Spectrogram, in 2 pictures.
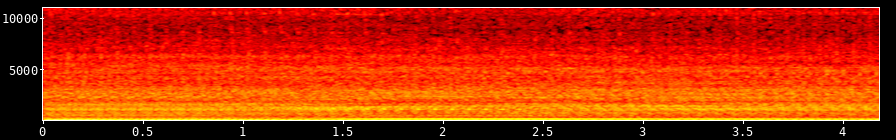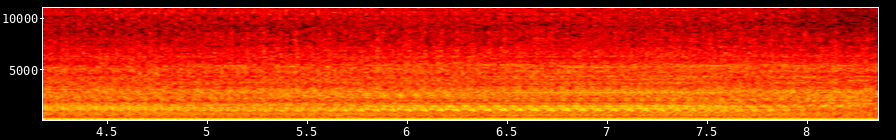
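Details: Ron's 6.0 Powerstroke diesel from South Carolina idling after first fire-up, still cold and being warmed up before driving so bearings and sleeves heat in: steady, even clatter about three to four pulses a second, no misses or knocks; healthy normal idle.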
